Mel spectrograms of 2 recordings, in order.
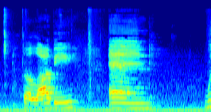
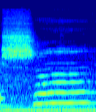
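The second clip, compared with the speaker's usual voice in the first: high, soft drawn-out call; lightly mimicked searching call; calling out a name; 7 semitones higher, 10 dB quieter than usual. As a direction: imitate someone calling out softly in singsong. Roommate calling out his name.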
